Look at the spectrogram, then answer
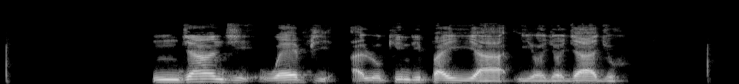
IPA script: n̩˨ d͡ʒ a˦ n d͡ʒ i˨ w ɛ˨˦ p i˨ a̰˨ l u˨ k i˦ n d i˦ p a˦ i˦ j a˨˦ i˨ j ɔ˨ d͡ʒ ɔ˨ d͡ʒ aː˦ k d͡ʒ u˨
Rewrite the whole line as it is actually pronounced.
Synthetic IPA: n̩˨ d͡ʒ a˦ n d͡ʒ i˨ w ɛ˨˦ p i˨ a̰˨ l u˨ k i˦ n d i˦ p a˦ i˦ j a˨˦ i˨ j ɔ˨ d͡ʒ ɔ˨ d͡ʒ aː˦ d͡ʒ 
